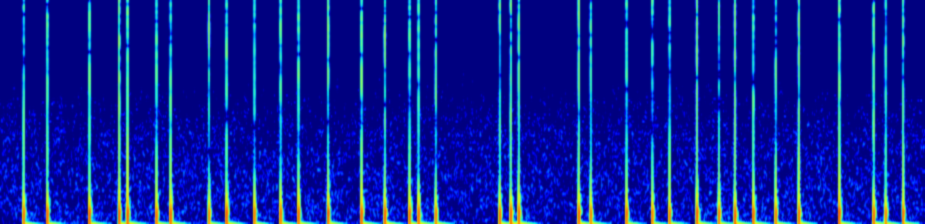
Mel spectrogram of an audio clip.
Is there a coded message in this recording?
No, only irregular knocks on a wall.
